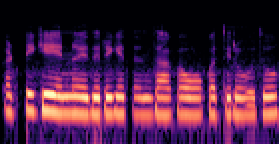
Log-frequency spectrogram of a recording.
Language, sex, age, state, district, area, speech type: Kannada, female, 18-30, Karnataka, Tumkur, urban, spontaneous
